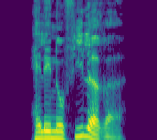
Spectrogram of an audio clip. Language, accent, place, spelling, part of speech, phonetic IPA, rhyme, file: German, Germany, Berlin, hellenophilere, adjective, [hɛˌlenoˈfiːləʁə], -iːləʁə, De-hellenophilere.ogg
- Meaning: inflection of hellenophil: 1. strong/mixed nominative/accusative feminine singular comparative degree 2. strong nominative/accusative plural comparative degree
